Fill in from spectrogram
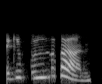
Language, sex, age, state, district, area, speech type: Bengali, female, 30-45, West Bengal, Darjeeling, rural, conversation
